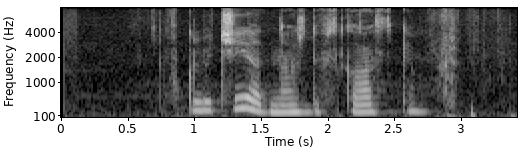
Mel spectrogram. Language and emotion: Russian, sad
